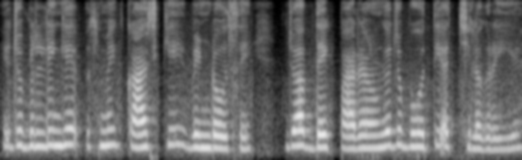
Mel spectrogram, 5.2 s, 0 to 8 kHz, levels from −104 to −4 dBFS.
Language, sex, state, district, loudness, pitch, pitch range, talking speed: Hindi, female, Bihar, Purnia, -21 LUFS, 250 Hz, 230-280 Hz, 250 wpm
